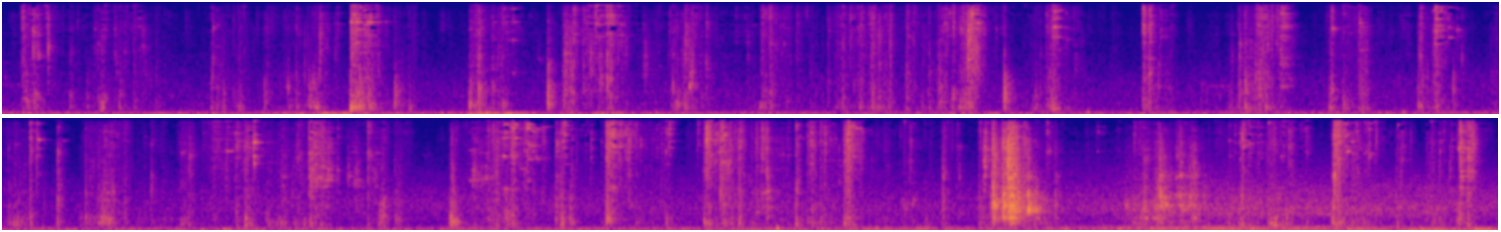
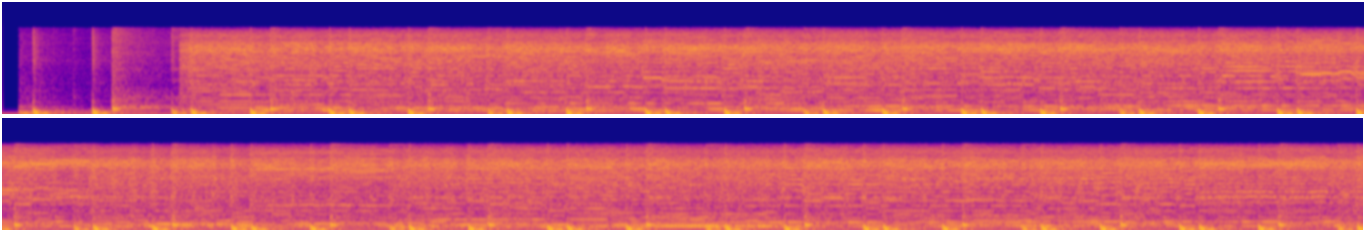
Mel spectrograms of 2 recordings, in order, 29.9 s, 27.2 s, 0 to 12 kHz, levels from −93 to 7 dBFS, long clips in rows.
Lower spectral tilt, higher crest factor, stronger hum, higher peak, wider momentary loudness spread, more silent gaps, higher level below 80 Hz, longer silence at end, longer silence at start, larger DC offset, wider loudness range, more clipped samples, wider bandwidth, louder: second, -1.5 dB/octave vs -5 dB/octave; first, 32 dB vs 14 dB; neither; about the same, -2 dBFS vs 0 dBFS; first, 21 LU vs 2 LU; neither; second, -46 dBFS vs -22 dBFS; about the same, 0 s vs 0 s; second, 0 s vs 0.15 s; second, under 0.1% vs 0.8%; first, 13 LU vs 1 LU; neither; first, 11.5 kHz vs 5.4 kHz; second, -30 LUFS vs -13 LUFS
